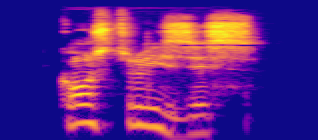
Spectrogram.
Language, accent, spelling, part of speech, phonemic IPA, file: French, Canada, construisissent, verb, /kɔ̃s.tʁɥi.zis/, LL-Q150 (fra)-construisissent.wav
- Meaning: third-person plural imperfect subjunctive of construire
